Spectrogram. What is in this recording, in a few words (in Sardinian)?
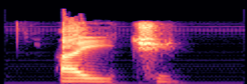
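"Aici", Sardinian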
